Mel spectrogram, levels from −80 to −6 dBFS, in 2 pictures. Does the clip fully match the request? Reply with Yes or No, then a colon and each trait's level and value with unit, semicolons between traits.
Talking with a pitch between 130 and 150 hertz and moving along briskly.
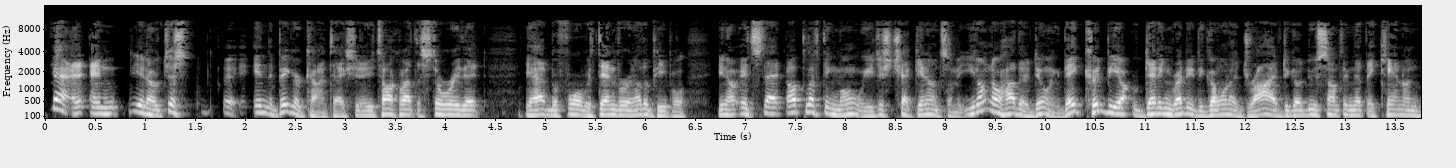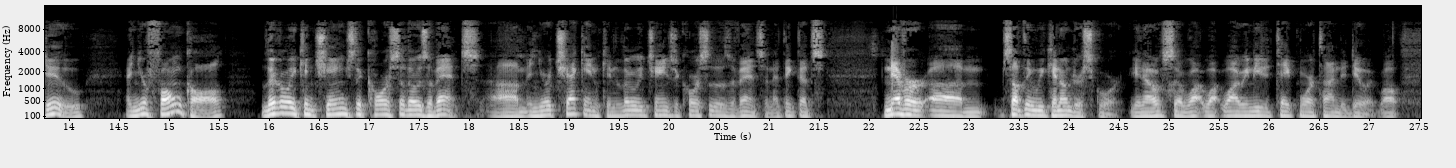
No: low, 120 Hz; fast, 255 wpm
